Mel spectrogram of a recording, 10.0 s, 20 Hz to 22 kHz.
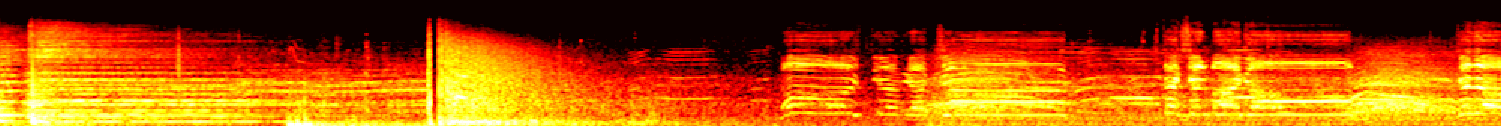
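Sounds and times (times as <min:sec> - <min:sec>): brass band chord: 0:00.0 - 0:01.9
cannon shot echoing: 0:02.8 - 0:04.2.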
